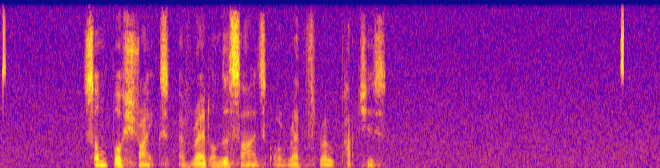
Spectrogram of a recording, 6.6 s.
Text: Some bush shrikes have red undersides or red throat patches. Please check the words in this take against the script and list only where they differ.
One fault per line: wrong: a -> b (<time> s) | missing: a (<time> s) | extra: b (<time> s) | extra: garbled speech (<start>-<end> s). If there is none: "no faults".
no faults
